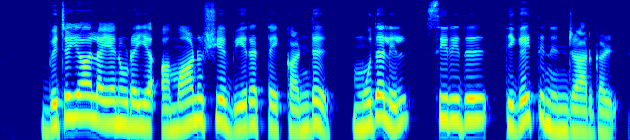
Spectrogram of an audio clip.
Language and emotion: Tamil, neutral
